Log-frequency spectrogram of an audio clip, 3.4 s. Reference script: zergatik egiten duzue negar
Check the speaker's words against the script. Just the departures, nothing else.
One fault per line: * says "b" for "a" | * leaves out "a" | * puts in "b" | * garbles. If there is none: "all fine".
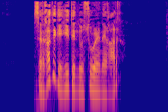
all fine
